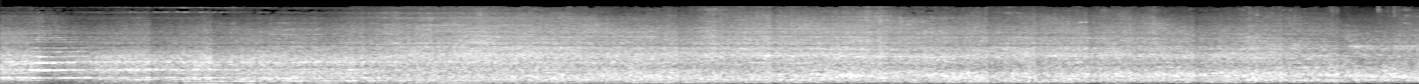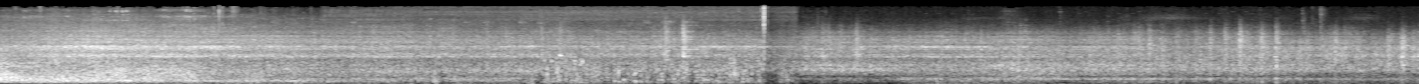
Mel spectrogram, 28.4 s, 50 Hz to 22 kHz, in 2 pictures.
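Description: Passenger carriages behind an EP07 electric locomotive rolling past, a steady rumble of wheels on rails. It is loud for about the first fifteen seconds, then fades as the train moves away over the points.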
